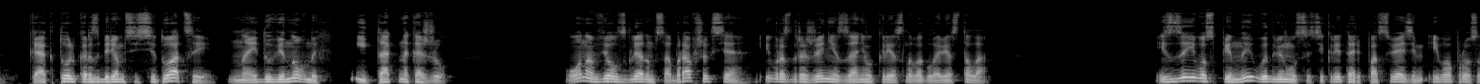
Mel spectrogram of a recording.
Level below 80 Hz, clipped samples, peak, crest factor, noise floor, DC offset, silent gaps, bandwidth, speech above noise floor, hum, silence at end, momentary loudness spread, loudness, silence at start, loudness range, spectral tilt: -54 dBFS; under 0.1%; -4 dBFS; 18 dB; -75 dBFS; under 0.1%; 3.40-3.48 s, 5.23-5.58 s, 10.51-10.68 s, 10.88-11.52 s; 12.5 kHz; 53 dB; none; 0 s; 8 LU; -23 LUFS; 0.3 s; 4 LU; -6 dB/octave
